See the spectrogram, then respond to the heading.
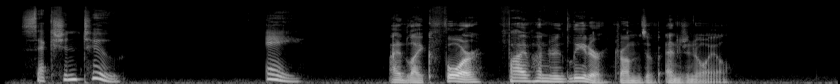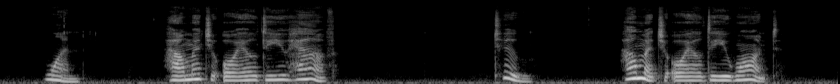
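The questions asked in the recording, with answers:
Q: I'd like 4 500-liter drums of engine oil.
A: 2: How much oil do you want?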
